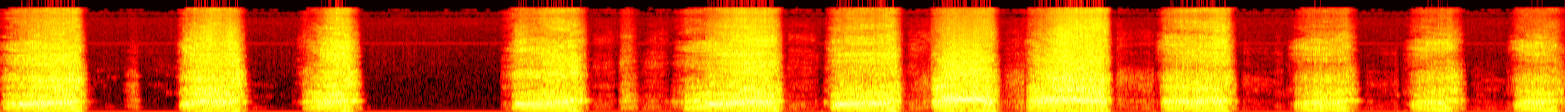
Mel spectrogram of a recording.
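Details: Bear roaring in loud, rough bursts, each lasting about a second and separated by silence, a dozen roars across some fifteen seconds, with no other sounds.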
